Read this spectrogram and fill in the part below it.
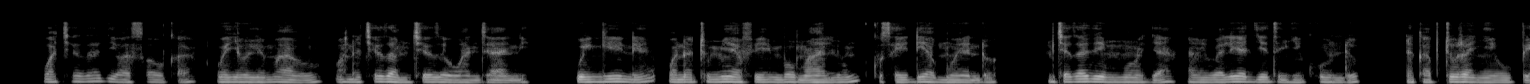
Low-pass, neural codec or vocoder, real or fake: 7.2 kHz; codec, 16 kHz, 4 kbps, FreqCodec, larger model; fake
